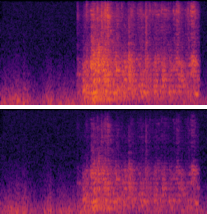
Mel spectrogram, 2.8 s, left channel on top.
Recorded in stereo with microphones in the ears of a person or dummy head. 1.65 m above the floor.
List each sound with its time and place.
1.0 s a sliding door: 85° left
